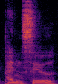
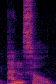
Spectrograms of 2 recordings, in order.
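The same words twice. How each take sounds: First: The ending has a clear L. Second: The ending has a dark 'ol' sound. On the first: The speaker calls it wrong. "We don't say" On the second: The speaker calls it right. "we say"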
